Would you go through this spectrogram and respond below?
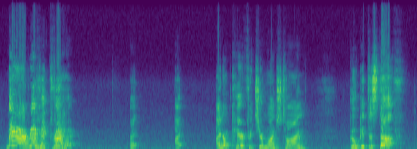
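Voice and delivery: very high, loud kobold whine; child kobold. Acted. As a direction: protest like a tiny kid.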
